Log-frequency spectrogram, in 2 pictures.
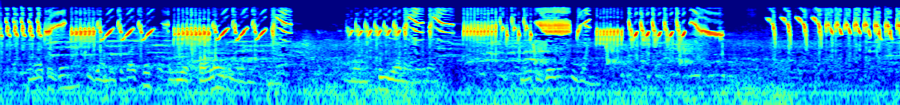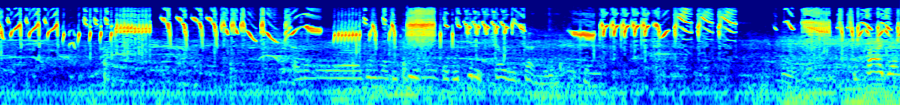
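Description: Himalayan goldfinch singing: long phrases of rapid, high, twittering notes, each lasting a few seconds, with short pauses between them.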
